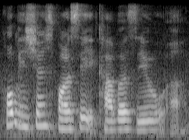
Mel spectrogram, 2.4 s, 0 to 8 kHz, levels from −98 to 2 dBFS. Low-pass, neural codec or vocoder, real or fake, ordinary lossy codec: 7.2 kHz; vocoder, 22.05 kHz, 80 mel bands, Vocos; fake; none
